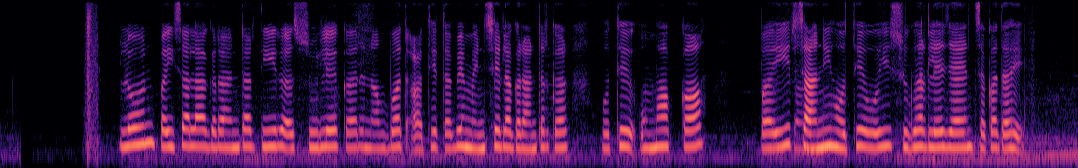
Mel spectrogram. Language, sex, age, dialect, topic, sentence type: Chhattisgarhi, male, 56-60, Northern/Bhandar, banking, statement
